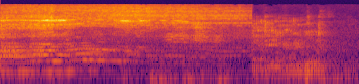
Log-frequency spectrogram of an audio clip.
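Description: A drone buzzes overhead.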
